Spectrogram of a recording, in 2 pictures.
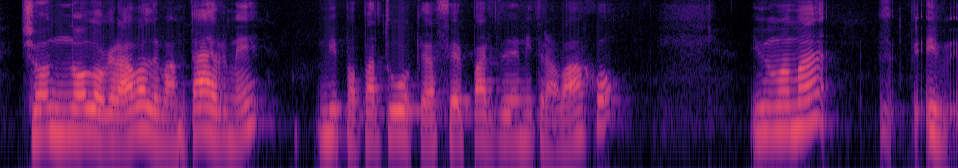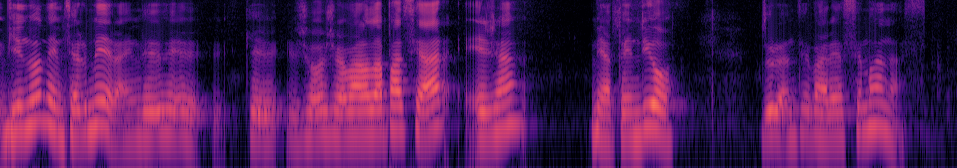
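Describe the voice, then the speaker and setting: A woman at a medium pitch speaks at a fairly slow pace with ordinary pitch variation and long, frequent pauses. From Brazil. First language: Portuguese (speaking Spanish). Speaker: spiritual healing lecturer. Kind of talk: lecture.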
